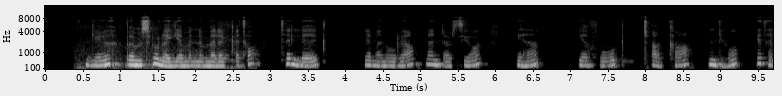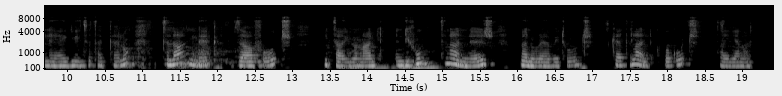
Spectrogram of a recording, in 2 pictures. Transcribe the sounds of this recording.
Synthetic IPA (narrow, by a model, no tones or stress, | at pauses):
jɪhbəmɨslulajːɛmːɨnːɨmːələkʰːət̪ʰəw | t̪ʰɨlːɨkʼ | jɛməno̞ɾijamənd̪əɾsiho̞n | jɪɦɨm | jɛfokʼ | t͡ʃʼakʰːa | ɨnd̪ihumjɛt̪ʰələjajːɛjɛt̪ʰət̪ʰəkːələt̪ʰɨlalːɨkʼzafo̞t͡ʃː | jɪt̪ʰːajːunalʔɨnd̪iɦumt̪ʰɨnanːɨʃ | məno̞ɾjaβe̞t̪ʰo̞t͡ʃːɨskʰət̪ʰɨlalːɨkʼbəkʼo̞t͡ʃːjɪt̪ʰːajːɛnal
